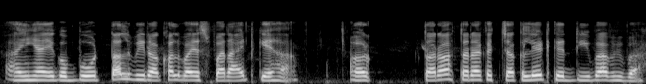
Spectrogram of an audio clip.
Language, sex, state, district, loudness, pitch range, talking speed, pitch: Bhojpuri, male, Bihar, Muzaffarpur, -13 LUFS, 185-200 Hz, 165 wpm, 195 Hz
